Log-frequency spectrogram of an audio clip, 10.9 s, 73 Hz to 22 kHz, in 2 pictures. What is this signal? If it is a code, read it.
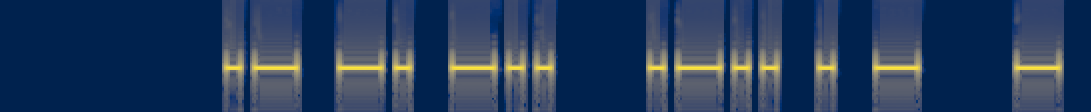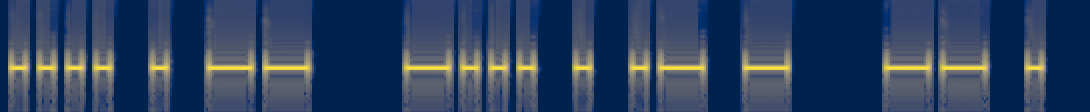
Morse code, heard as a keyed tone, about 17 wpm, 700 Hz. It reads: AND LET THEM BEAT ME
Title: Sentences from Top 1300 Words 17wpm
